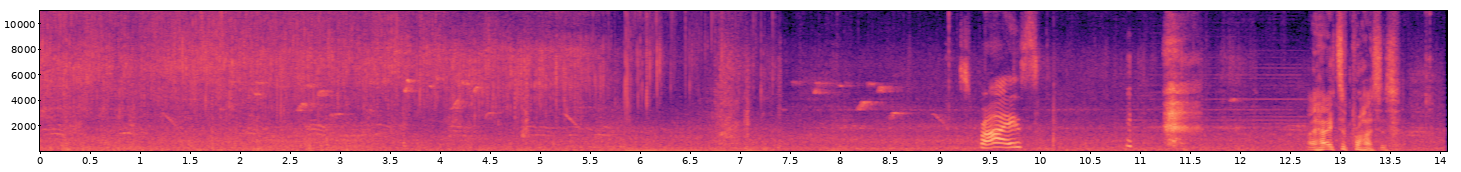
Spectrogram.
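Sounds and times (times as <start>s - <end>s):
birds chirping: 0.0s - 6.0s
high insect drone: 0.0s - 6.6s.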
